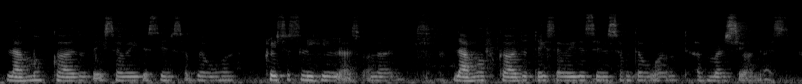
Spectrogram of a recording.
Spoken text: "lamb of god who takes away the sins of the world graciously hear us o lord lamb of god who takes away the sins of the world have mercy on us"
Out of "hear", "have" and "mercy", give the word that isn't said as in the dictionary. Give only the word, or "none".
have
